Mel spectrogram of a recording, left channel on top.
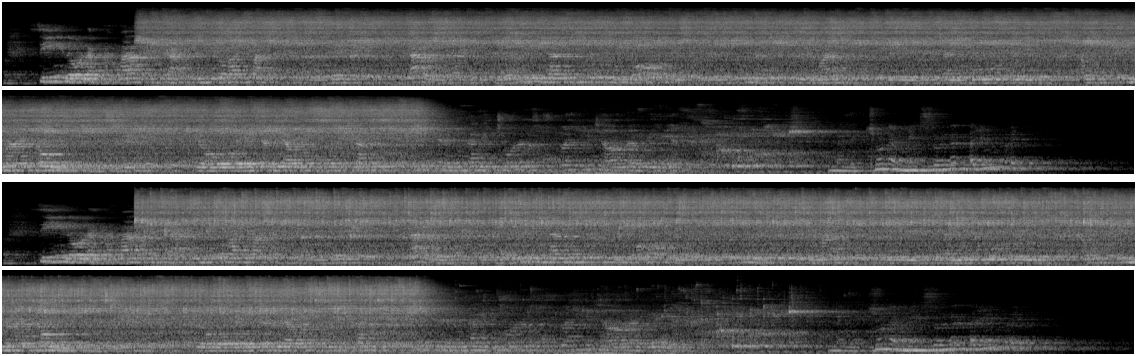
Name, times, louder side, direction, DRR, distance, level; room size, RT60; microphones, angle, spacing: voice 1, 0.1-3.6 4.0-12.7 13.3-18.1, left 1 dB, 75° left, -2 dB, 1.9 m, -30 dB
sound 1, 1.3-20.7, right 3 dB, 75° right, 1.7 m, -24 dB
voice 2, 19.6-21.5, equal, 50° left, -1 dB, 0.7 m, -31 dB
6.7 x 5.7 x 7.0 m, 2.2 s
head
